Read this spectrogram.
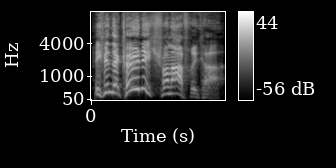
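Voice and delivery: boastful bellowing lion; lion's roar. A narrator's reading. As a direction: roar it out like the king of beasts. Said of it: "brüllt der Löwe".

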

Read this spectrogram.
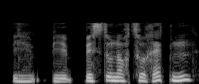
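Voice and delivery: high, stuttering disbelief; aghast stammer. A narrator's reading. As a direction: stumble on the first word, aghast. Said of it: "stammelte sie". (entgeistert stammeln, mit hoher Stimme)

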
